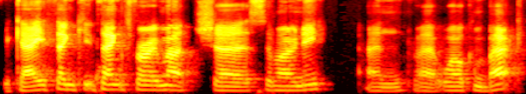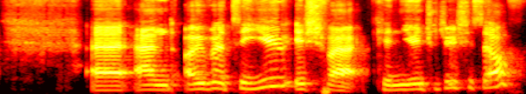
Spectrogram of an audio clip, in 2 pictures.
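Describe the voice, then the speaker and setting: A man's voice: a little high, normal speed. A man hosting an online investing panel from an office, talking in a friendly way with many fillers. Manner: friendly, filler-heavy, bright. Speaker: forum host. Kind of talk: video call panel moderation. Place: office room.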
